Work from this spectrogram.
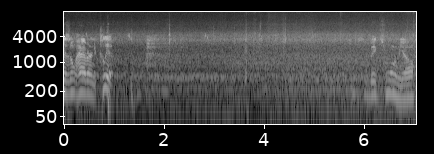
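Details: Honey bee swarm, nearly seven pounds of bees, being captured early in the season in Dale County, Alabama; continuous low, even buzzing runs through the middle, with a man's speech at the start and end.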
